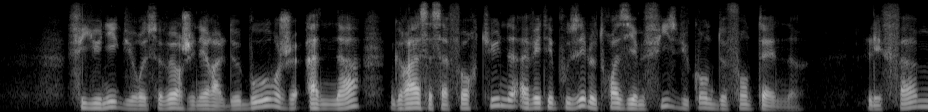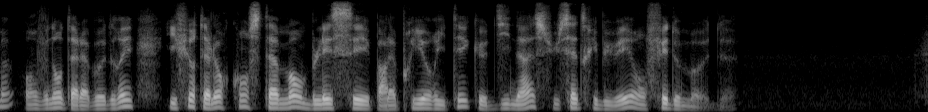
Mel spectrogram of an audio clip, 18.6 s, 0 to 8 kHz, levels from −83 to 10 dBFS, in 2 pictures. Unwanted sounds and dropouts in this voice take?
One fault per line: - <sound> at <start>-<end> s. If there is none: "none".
none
